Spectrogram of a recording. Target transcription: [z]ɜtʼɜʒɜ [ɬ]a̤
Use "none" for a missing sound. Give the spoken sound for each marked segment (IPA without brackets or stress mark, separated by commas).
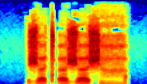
ʒ, ʃ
